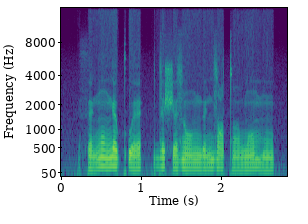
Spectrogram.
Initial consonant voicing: voiceless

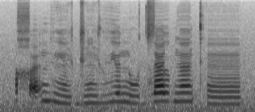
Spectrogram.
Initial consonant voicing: voiceless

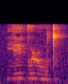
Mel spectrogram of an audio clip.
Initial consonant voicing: voiced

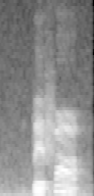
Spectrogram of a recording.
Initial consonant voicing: voiceless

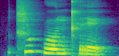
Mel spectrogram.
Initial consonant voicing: voiceless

